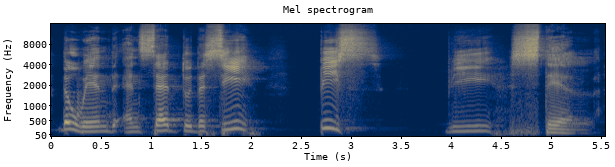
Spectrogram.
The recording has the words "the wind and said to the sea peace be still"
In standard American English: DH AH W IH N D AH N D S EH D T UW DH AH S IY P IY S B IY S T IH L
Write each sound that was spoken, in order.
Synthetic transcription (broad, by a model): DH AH W IH N D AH N S EH D T UW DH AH S IY P IY S B IY S T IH L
